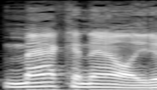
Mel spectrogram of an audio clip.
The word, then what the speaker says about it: McAnally: All right, joining us on the phone, Ben McAnally.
